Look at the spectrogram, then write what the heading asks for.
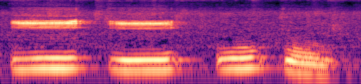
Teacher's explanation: जब समृत स्वरों का उच्चारण किया जाता है तो जिह्वा का अग्रभाग अधिक ऊंचाई पर होता है जिससे मुख प्राय बंद रहता है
